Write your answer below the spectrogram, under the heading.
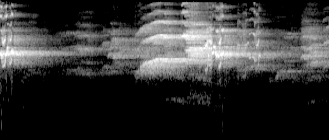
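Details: Rainbow lorikeet calls: a thin screech fades, then a louder rising, rasping squeal swells in the middle before dropping back to quieter chatter.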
